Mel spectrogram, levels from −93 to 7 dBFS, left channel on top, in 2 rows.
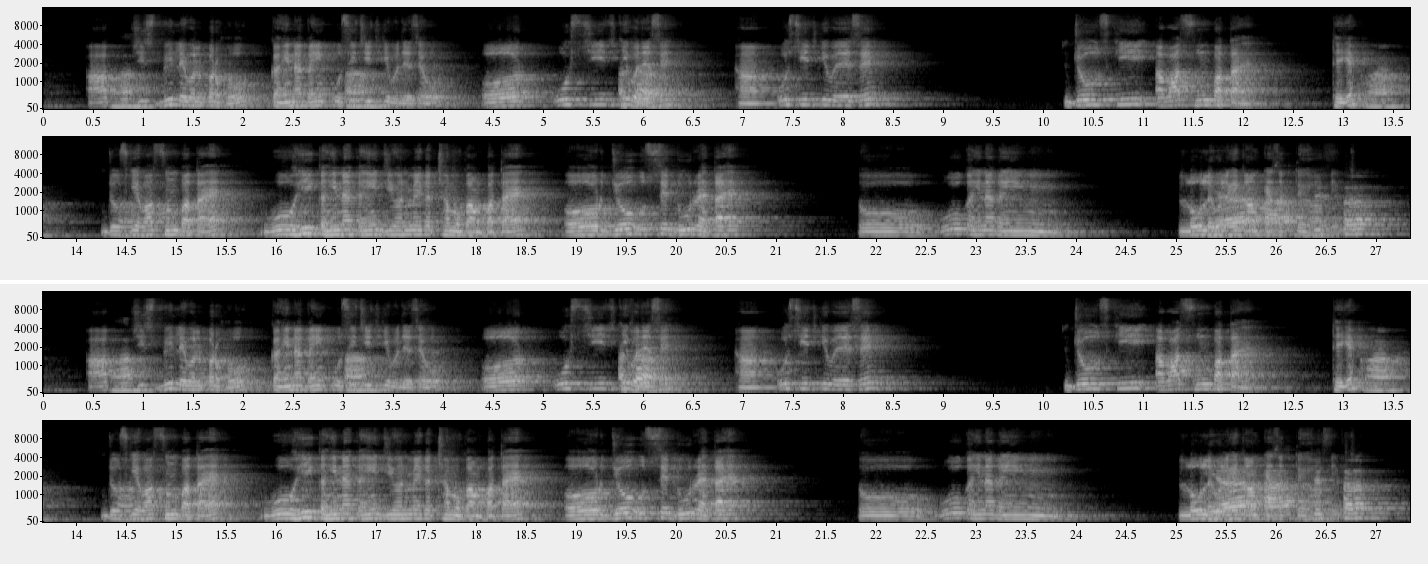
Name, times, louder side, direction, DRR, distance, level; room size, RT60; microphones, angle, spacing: voice 1, 0.4-4.0 4.4-6.3 6.9-8.4 10.2-12.1 12.9-13.2 14.3-15.5 15.9-18.5 18.9-20.7 21.8-23.9 25.0-26.6, equal, ahead, 3 dB, 1.0 m, -29 dB
voice 2, 5.7-6.1 13.2-13.5 14.4-14.6 25.3-26.9, right 2 dB, 60° right, 2 dB, 2.2 m, -29 dB
22.5 x 14.0 x 3.8 m, 1.2 s
head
